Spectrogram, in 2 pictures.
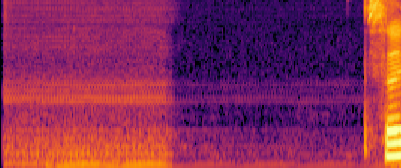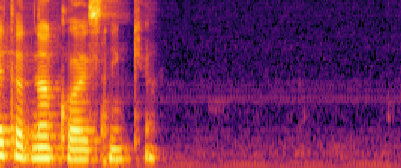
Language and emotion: Russian, neutral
